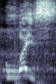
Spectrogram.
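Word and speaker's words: أويس: ওই বাংলায় হয়তো ওয়াইজ কুরুনি বলেন আর কি আপনারা, এটা ভুল উচ্চারণ। ওয়াইজ কুরুনি নামে কেউ নাই। ওয়াইজ মানে তো বক্তা, ওয়াইজ মানে বক্তা। এখন ওনার নাম কি বক্তা ছিল নাকি? বক্তা কারো নাম হয় না, ওনার নাম হলো উওয়াইস, উওয়াইস আল কারানি।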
